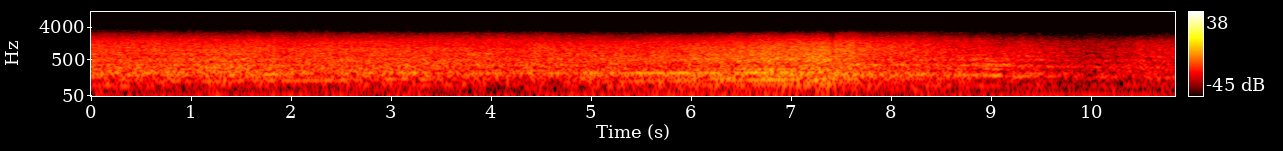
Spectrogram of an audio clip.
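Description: City street traffic: a steady wash of engine and tyre noise from passing cars and buses, swelling about seven seconds in and then fading.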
